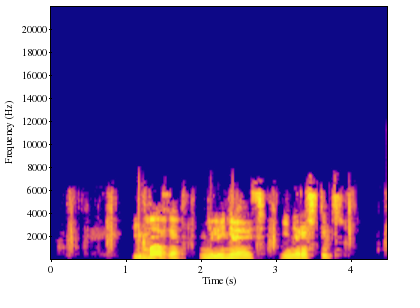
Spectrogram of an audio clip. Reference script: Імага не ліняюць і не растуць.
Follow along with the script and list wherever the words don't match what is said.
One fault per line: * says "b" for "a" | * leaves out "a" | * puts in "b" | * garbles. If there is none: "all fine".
all fine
